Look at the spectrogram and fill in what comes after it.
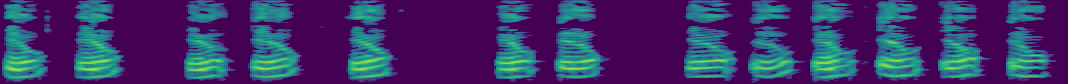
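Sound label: seal imitation by voice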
